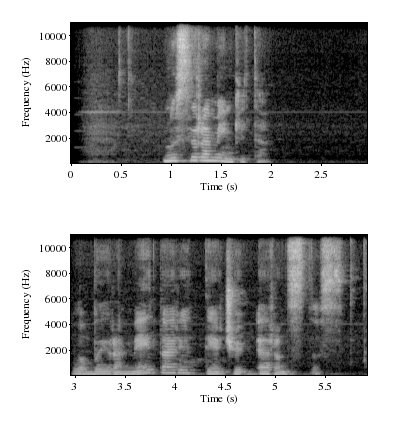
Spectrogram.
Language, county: Lithuanian, Kaunas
